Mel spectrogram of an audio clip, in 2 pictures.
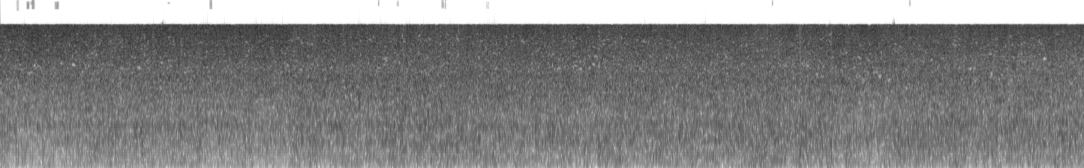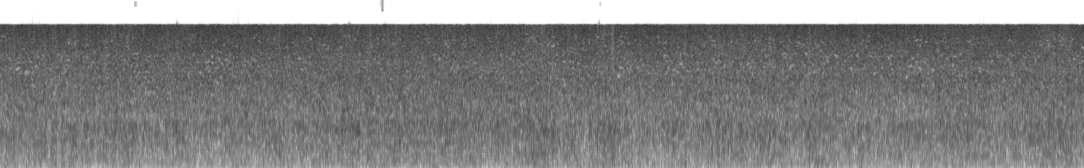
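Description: Helicopter flying, heard from inside the cabin: a loud, steady, even noise from the engines and rotor that does not change.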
